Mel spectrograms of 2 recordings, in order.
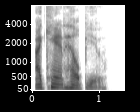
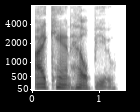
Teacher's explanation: because I'm emphasizing can't that really means I can't help you I cannot help you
